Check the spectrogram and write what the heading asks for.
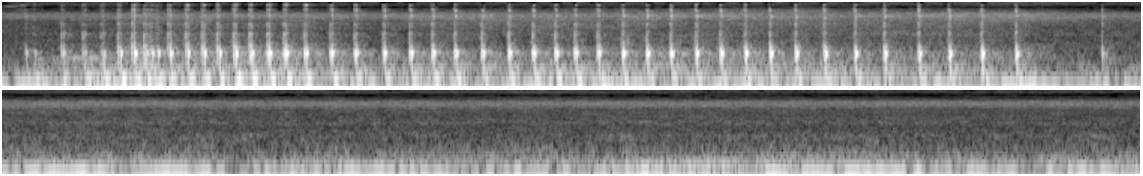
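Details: Pug snoring while napping: a fast rattling snort on the in-breath, then quieter breathing over steady low room hum; small dog snoring, likened to a little pig.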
